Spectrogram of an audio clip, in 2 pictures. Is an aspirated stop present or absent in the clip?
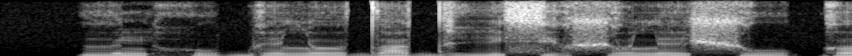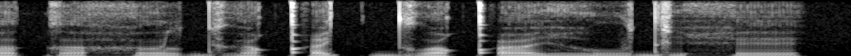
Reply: absent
